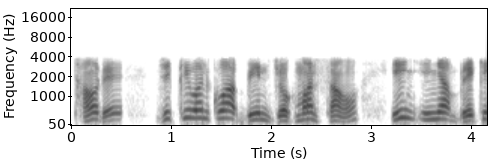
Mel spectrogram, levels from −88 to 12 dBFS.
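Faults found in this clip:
iLBC codec, whole clip. Speech band-limited to about 250 Hz to 3.6 kHz, with nothing above 4 kHz. Rough, slightly synthetic texture, plainly audible. The sound fits iLBC's 30 ms, 13.33 kbps mode, each frame's excitation coded independently of the previous frame.

Lost iLBC frames at 0.45 s (60 ms, which fits two lost frames) and 2.33 s (30 ms, which fits one). Brief held, buzzy vowel-like fill. The decoder repeats the last pitch cycle mixed with noise. Because frames stand alone, the speech is clean again immediately afterward.

Automatic gain rising, 1.1 to 3.97 s. Speech and background swell together by about 5 dB over nearly three seconds. The AGC judged the input too quiet and gradually raised its gain.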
